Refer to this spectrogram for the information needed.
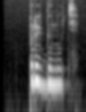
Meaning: to jump, to spring, to leap
- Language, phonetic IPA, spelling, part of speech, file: Russian, [ˈprɨɡnʊtʲ], прыгнуть, verb, Ru-прыгнуть.ogg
